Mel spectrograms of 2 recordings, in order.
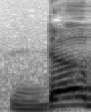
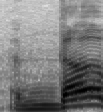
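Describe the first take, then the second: First: The word is said with an English-style d sound. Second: The word is said with a French-style d sound. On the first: "ड बोलेंगे तो इंग्लिश का उच्चारण होगा" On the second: "द बोलेंगे तो pure French का उच्चारण होगा"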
